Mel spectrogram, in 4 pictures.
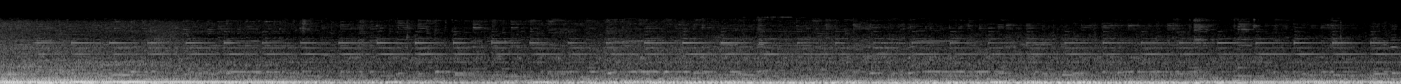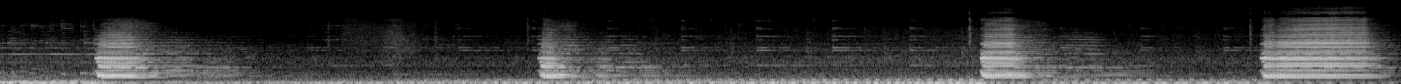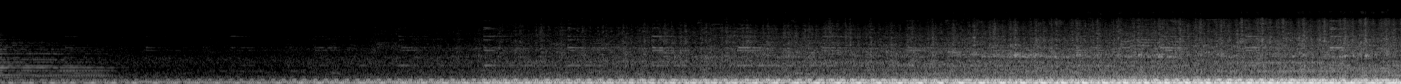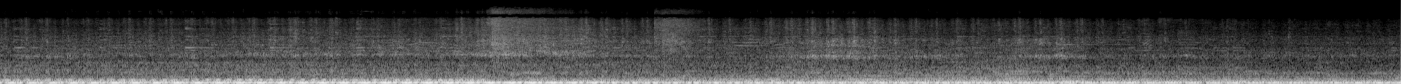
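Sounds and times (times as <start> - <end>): freight cars rumbling on rails: 0.0 - 56.0
locomotive horn blasts: 14.9 - 16.8, 19.4 - 20.8, 23.8 - 25.4, 26.6 - 29.2.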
